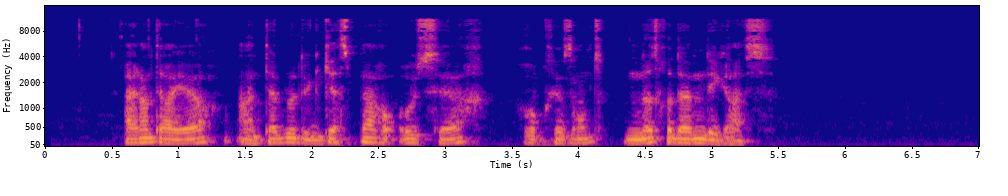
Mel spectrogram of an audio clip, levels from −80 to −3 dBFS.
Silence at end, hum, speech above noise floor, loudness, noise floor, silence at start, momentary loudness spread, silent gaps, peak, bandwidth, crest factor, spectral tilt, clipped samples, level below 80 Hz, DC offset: 1.55 s; none; 43 dB; -26 LUFS; -68 dBFS; 0.6 s; 8 LU; none; -8 dBFS; 11.5 kHz; 20 dB; -5 dB/octave; under 0.1%; -46 dBFS; under 0.1%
